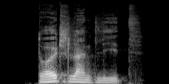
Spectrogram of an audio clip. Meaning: the German national anthem, composed by August Heinrich Hoffmann von Fallersleben
- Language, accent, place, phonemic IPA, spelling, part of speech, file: German, Germany, Berlin, /ˈdɔɪ̯t͡ʃlantˌliːt/, Deutschlandlied, proper noun, De-Deutschlandlied.ogg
